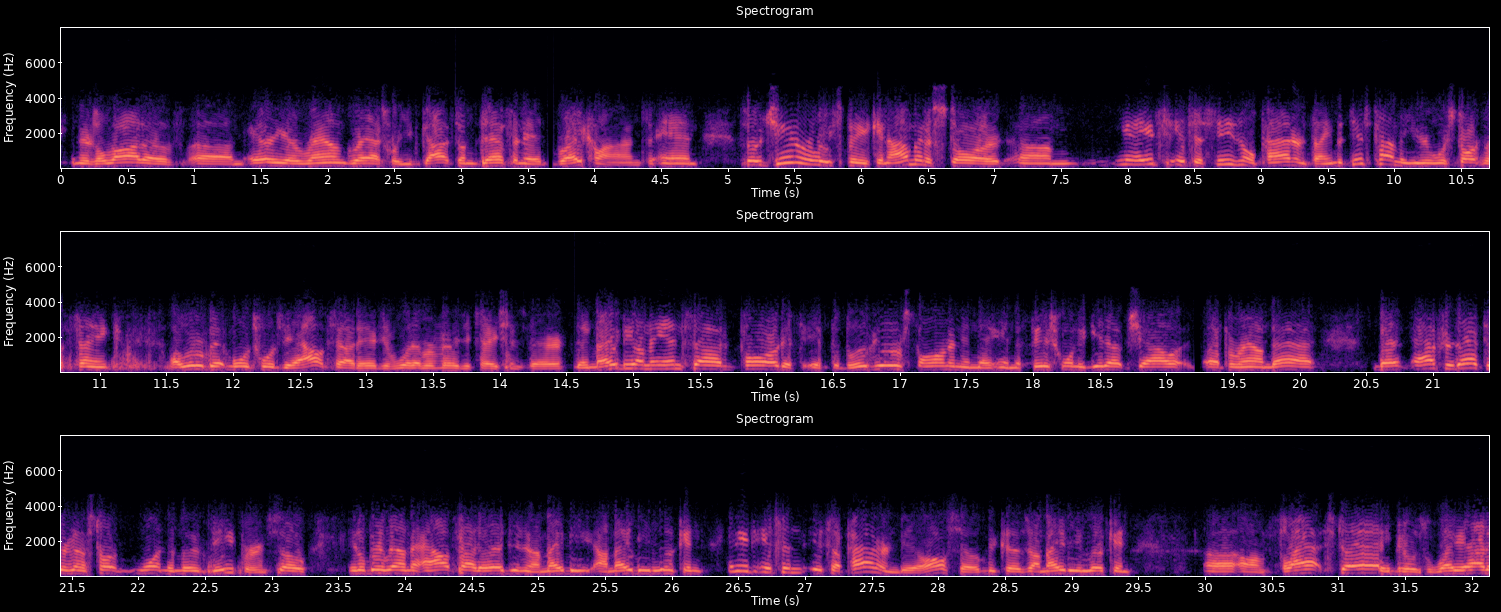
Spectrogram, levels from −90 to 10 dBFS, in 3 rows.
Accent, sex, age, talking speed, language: American, male, 50-69, 245 wpm, English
